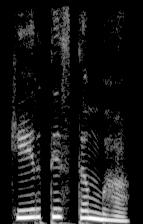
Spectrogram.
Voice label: "ಕೀರ್ತಿಸ್ತಂಭ", Kannada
